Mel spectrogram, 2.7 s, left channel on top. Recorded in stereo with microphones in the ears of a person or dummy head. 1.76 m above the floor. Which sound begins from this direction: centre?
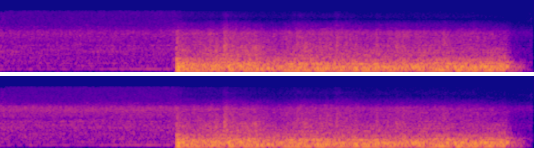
A sliding door, at 0.9 s.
